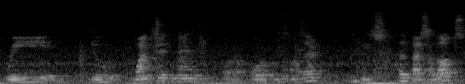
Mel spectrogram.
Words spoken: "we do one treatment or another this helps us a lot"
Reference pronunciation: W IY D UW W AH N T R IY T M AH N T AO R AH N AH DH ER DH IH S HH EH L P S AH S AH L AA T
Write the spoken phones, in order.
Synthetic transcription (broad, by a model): W IY D UW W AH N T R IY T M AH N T AO R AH AH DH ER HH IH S HH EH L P AH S AH L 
